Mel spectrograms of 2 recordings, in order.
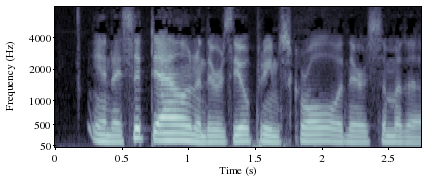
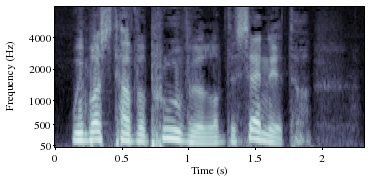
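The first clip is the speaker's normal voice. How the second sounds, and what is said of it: Stereotypical put-on Asian accent. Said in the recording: “the most stereotypical, to my ears, Asian accent I've heard in my life”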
